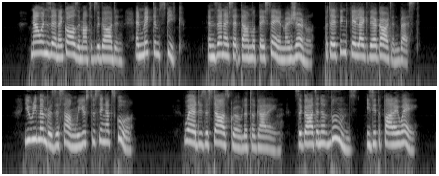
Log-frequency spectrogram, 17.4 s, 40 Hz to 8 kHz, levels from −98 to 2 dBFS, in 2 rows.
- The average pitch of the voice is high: Yes, very high, 260 Hz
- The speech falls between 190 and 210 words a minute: Yes, average, 200 wpm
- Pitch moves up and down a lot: No, average, 4.1 semitones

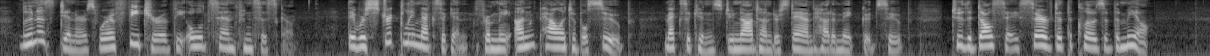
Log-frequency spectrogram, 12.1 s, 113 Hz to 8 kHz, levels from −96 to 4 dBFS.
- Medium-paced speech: Yes, average, 185 wpm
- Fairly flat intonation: No, average, 3.7 semitones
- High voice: Yes, high, 215 Hz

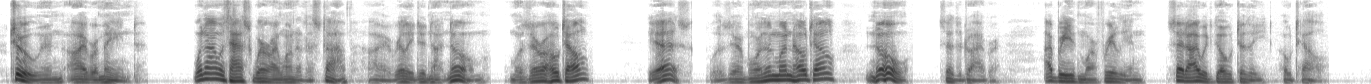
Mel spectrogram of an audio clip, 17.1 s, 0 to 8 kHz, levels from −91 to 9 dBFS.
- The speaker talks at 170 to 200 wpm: No, average, 150 wpm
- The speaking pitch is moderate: No, low, 105 Hz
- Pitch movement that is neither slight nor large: No, wide, 8.7 semitones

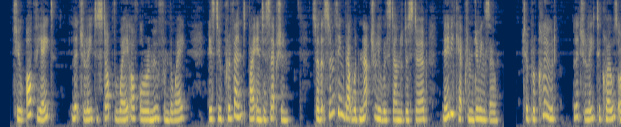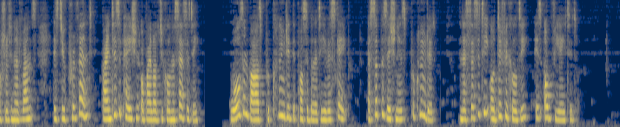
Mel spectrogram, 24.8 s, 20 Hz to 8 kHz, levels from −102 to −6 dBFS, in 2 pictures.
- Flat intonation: No, average, 3.3 semitones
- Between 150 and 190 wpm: Yes, average, 165 wpm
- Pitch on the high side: Yes, high, 220 Hz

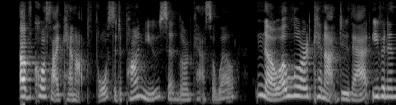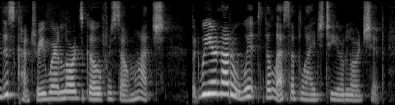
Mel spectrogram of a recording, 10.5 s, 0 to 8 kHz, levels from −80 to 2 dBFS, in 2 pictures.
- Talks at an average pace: No, fast, 220 wpm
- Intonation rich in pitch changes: Yes, wide, 7.3 semitones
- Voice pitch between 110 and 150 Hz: No, high, 195 Hz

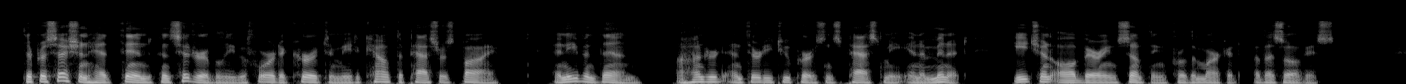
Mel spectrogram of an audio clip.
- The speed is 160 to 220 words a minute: No, average, 145 wpm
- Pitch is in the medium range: No, very low, 90 Hz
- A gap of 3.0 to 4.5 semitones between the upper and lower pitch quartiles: No, average, 5.1 semitones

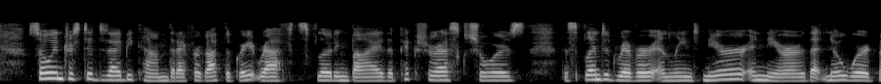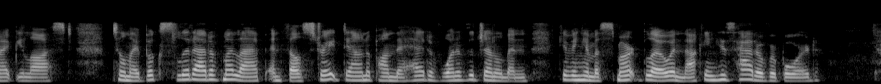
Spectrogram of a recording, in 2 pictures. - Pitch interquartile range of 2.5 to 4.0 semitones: Yes, average, 3.0 semitones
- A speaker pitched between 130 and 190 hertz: Yes, medium, 185 Hz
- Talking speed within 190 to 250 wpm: Yes, fast, 205 wpm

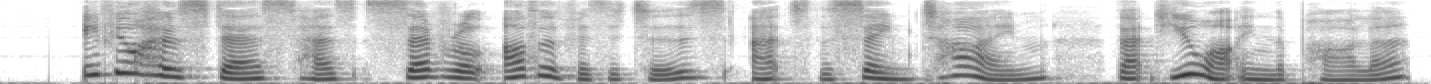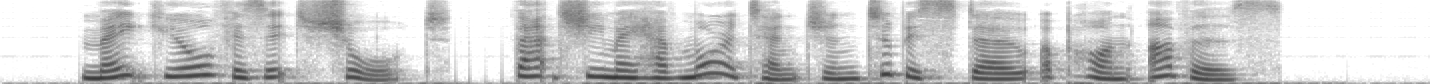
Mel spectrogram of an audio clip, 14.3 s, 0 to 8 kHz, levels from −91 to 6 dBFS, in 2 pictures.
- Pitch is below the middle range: No, high, 230 Hz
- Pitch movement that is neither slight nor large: No, wide, 6.2 semitones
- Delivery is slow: Yes, slow, 130 wpm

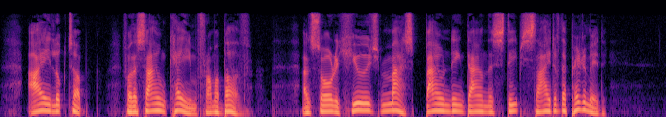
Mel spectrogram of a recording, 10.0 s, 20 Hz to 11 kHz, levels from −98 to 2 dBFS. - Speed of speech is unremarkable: No, slow, 130 wpm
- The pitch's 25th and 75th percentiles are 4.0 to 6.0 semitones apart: No, average, 3.4 semitones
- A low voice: Yes, low, 130 Hz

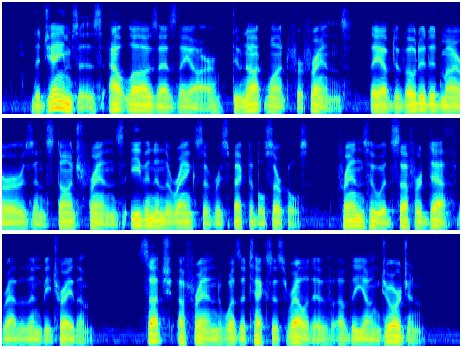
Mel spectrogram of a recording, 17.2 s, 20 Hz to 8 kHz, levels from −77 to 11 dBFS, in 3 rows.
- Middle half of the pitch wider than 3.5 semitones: Yes, average, 4.4 semitones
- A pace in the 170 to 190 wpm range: No, average, 155 wpm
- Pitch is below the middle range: Yes, very low, 85 Hz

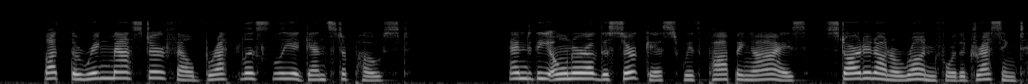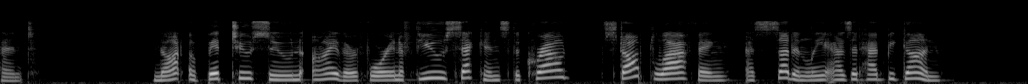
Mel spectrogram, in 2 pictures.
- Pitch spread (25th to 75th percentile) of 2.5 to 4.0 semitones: No, average, 4.8 semitones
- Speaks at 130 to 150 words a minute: Yes, slow, 135 wpm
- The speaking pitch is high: Yes, high, 235 Hz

